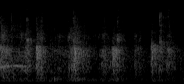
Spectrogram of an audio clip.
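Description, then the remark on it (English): A crowd applauds steadily, a dense wash of many hands clapping together with slight swells in intensity, fairly soft, with no voices standing out. “Hey, can we just give another round of applause for Gabby and Levi?”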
